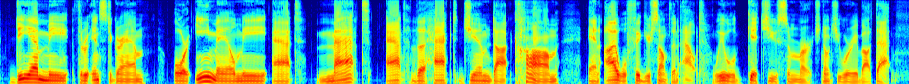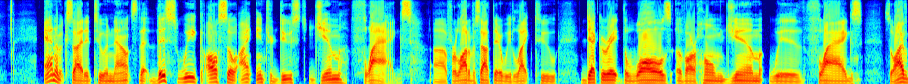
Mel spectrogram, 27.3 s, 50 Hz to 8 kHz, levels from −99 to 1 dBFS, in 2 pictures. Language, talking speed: English, 140 wpm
